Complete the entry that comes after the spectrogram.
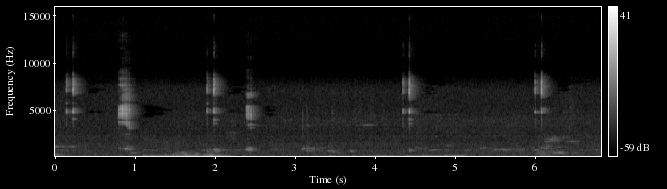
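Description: Mouse clicks in CAD software for corridor modelling, a handful of crisp single and double clicks spread unevenly, close and light under soft speech and background murmur.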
